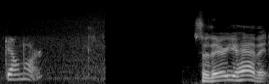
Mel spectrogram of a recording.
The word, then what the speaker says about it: Del Norte: The way we pronounce it is Del Norte. Some of the older generation of the locals here in town do say Del Norte, but mostly the younger generation have always just called it Del Norte.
